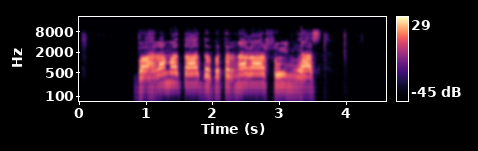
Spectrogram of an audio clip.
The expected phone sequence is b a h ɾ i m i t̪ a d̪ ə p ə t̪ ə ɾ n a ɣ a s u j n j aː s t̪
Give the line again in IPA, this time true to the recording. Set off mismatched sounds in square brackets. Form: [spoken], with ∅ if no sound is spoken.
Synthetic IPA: b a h ɾ [a] m [a] t̪ a d̪ ə p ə t̪ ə ɾ n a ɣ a [ʂ] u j n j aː s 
